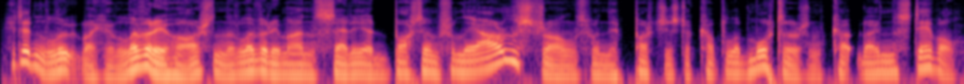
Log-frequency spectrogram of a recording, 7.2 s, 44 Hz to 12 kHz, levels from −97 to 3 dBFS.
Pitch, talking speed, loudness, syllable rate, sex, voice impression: 100 Hz, 250 wpm, -20 LUFS, 6.1 syllables/s, male, very masculine, middle-aged, thick, slightly muffled, cool, slightly calm, wild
